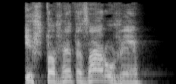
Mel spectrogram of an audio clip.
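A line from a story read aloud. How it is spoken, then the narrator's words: Sharp question. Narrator (Russian): резко спросила Амбридж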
